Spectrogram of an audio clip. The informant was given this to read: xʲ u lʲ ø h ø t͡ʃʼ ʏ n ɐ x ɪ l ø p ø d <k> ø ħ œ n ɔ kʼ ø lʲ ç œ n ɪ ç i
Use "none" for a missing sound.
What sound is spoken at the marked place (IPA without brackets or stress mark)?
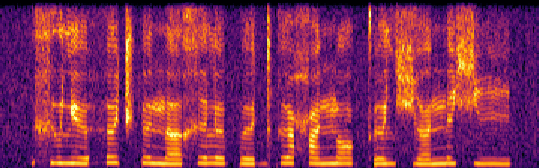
k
